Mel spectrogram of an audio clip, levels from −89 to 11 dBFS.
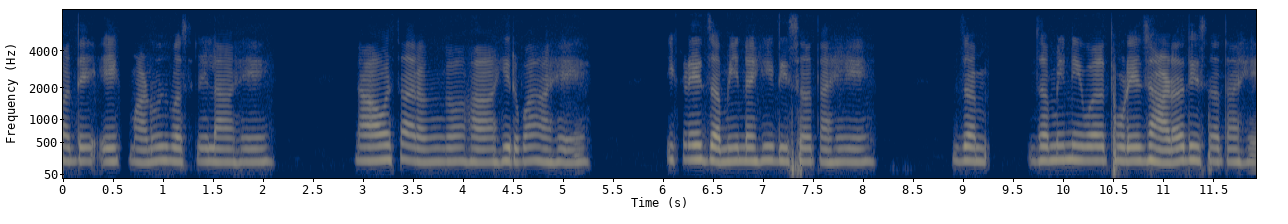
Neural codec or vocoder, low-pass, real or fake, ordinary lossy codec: codec, 16 kHz, 6 kbps, DAC; none; fake; none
